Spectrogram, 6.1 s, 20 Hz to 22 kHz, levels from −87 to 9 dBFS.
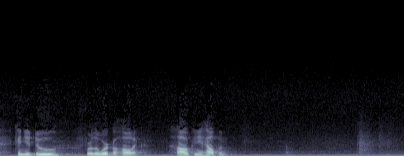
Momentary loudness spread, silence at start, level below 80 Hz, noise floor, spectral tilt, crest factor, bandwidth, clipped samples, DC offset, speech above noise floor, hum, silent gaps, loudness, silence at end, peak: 25 LU; 0 s; -62 dBFS; -41 dBFS; -10 dB/octave; 18 dB; 4.4 kHz; under 0.1%; under 0.1%; 23 dB; 60 Hz at -40 dBFS; none; -20 LUFS; 0 s; -4 dBFS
